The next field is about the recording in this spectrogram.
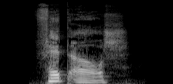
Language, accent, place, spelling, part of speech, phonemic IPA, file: German, Germany, Berlin, Fettarsch, noun, /ˈfɛtˌʔarʃ/, De-Fettarsch.ogg
- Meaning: fat-ass, lard-ass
